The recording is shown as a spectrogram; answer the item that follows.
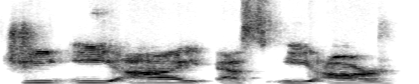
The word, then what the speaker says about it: Geiser: I'm not sure how you pronounce the last name, sir. It's Geiser.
